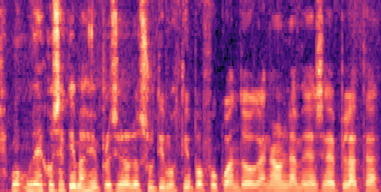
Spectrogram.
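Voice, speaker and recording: The tone is dark and mellow. Light background noise can be heard. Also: man. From Argentina. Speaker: journalist interviewer. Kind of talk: interview. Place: studio. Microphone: lapel.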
